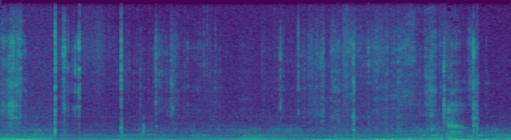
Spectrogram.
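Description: Flat pieces of split stone clicking and scraping against each other as a hand pulls them apart, in a string of sharp, irregular clicks. A steady low hum runs underneath.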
